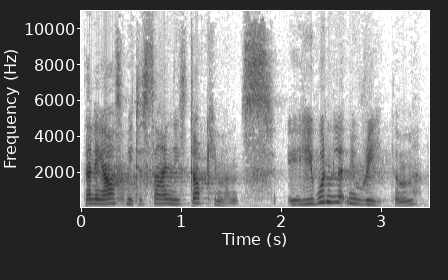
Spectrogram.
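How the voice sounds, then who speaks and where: An actress playing a desperate, lovelorn personal assistant who confesses haltingly and earnestly in a radio comedy drama. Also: female voice, a little high, animated, pushed and bright. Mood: wistful confessing.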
